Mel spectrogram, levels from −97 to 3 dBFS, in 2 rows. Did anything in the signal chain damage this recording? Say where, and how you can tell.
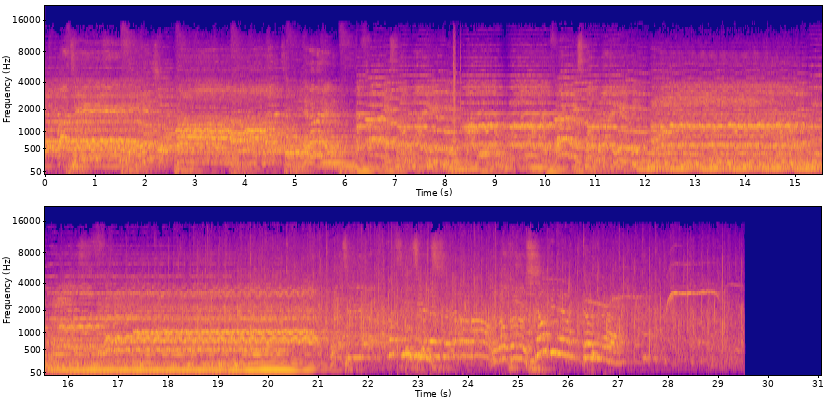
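Yes. A worn analogue connector likely shifted, causing cable scratch noise from 8.16 to 8.32 s: dense, uneven rustling about 10 dB below the sound.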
